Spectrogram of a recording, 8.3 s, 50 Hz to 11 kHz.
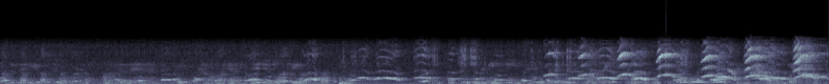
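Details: Great Dane puppies, dated 01-27-09, with soft murmured whines at first building into a busy overlapping run of high arched yelps and whimpers toward the end.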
